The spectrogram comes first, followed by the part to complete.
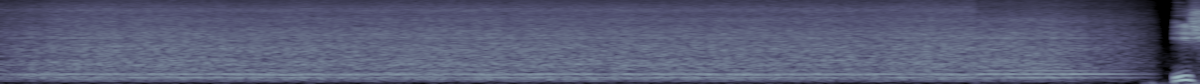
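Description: Circular knitting machines running: a steady whirring machine noise with a couple of faint steady tones in it, which cuts off suddenly near the end.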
